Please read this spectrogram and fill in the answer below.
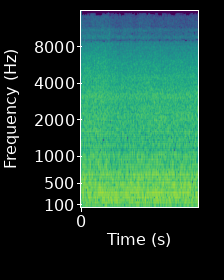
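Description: Open-air safari tour tram running at a steady speed: an even rumbling drone with a faint steady hum in it.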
